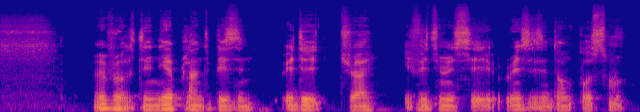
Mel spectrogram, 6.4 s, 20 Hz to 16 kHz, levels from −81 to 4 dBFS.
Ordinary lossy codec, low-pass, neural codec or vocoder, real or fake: none; 14.4 kHz; vocoder, 44.1 kHz, 128 mel bands, Pupu-Vocoder; fake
